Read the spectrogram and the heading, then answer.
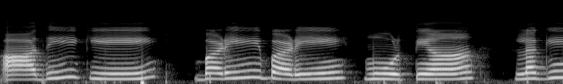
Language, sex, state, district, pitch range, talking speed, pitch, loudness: Hindi, female, Punjab, Fazilka, 245-285 Hz, 65 wpm, 260 Hz, -14 LUFS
